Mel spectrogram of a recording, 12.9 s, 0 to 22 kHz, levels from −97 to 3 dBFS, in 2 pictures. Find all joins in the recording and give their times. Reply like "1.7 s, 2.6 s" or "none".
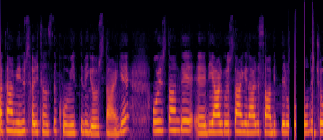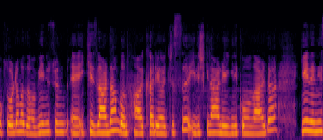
none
